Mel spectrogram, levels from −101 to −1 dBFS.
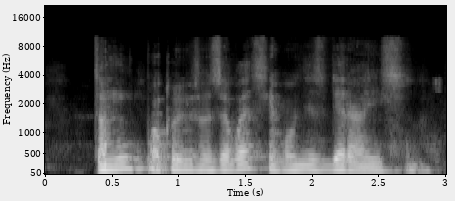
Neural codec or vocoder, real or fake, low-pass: codec, 24 kHz, 0.9 kbps, WavTokenizer, medium music audio release; fake; 9.9 kHz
